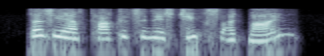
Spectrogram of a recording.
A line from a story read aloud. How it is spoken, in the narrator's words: asked Striped Chipmunk eagerly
